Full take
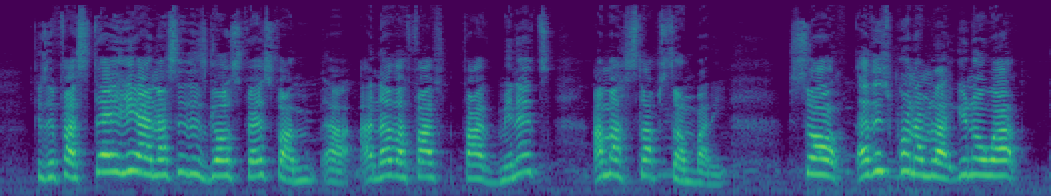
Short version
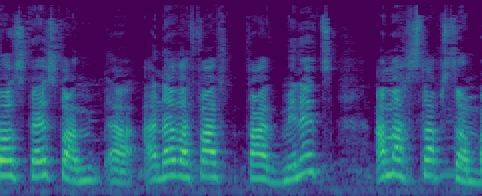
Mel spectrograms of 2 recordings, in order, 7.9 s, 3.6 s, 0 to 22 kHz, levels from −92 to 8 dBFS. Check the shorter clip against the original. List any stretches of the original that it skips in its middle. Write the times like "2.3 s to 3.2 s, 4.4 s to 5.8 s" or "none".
none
